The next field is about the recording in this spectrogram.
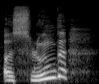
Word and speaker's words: Östlund: Contrepoint à lire cette fois dans Libération sous la plume de Julien Gester qui dénonce, lui, la farce lourdingue de Ruben Östlund. Un mot sur la prononciation, Patrick? Non, non. – On dit bien.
